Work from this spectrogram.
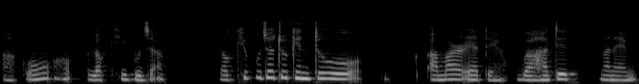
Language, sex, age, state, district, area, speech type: Assamese, female, 18-30, Assam, Morigaon, rural, spontaneous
